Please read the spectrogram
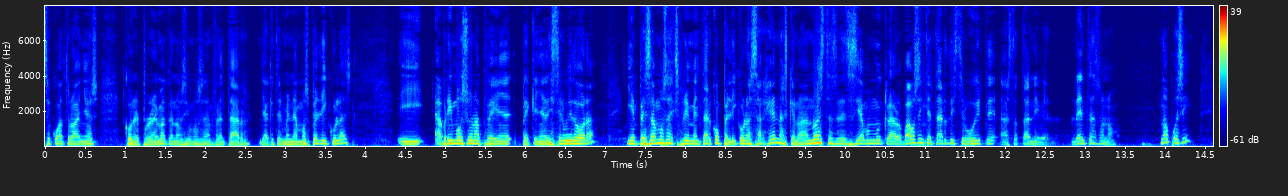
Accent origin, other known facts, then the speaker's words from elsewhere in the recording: Mexico; Somos más los mexicanos que vivimos afuera del DF que el DF.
